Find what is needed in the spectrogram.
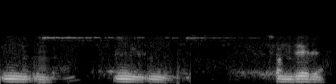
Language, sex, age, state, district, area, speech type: Bodo, male, 45-60, Assam, Chirang, urban, conversation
